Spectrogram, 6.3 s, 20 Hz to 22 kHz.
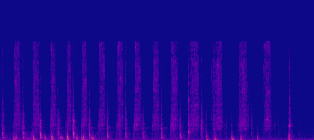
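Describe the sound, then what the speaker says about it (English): A ratchet turning a 16 mm socket loosens the top nuts of a strut assembly on a 2019 Dodge Ram 1500, producing a steady run of quick metallic clicks with brief breaks, close and fairly loud, no voices. "I'm going to go ahead and take a 16 millimeter and loosen up all these nuts."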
